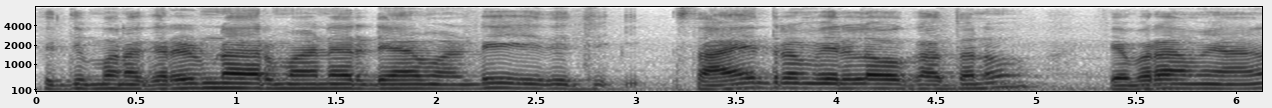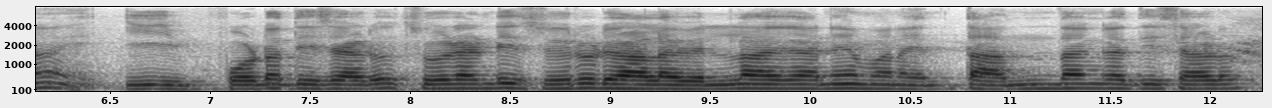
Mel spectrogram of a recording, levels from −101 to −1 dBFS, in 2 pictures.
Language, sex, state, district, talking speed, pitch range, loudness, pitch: Telugu, male, Telangana, Karimnagar, 110 wpm, 145-155 Hz, -16 LUFS, 150 Hz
